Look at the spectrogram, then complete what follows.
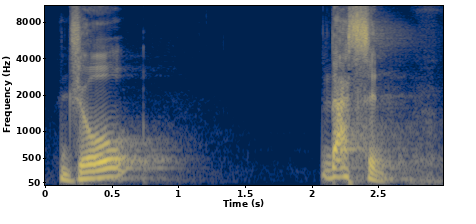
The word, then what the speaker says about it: Dassin: Joe Dassin. French pronounces Dassin.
